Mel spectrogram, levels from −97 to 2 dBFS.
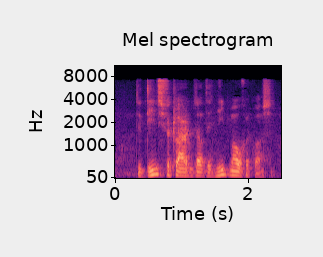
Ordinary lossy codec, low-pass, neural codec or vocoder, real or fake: MP3, 48 kbps; 7.2 kHz; codec, 16 kHz, 0.8 kbps, ZipCodec; fake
